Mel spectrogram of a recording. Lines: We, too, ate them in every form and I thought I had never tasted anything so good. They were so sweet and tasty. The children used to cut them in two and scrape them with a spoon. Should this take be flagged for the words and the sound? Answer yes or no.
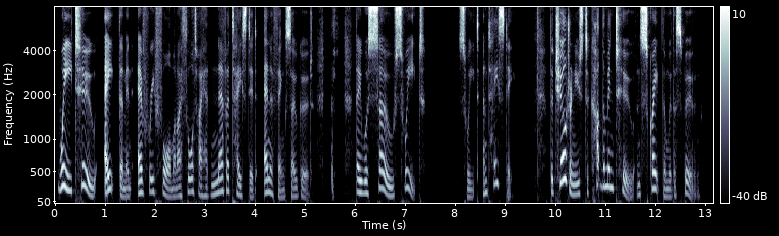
yes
